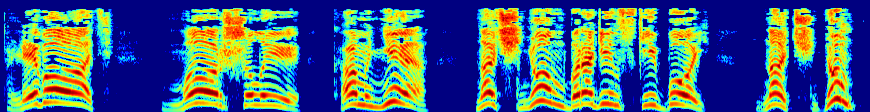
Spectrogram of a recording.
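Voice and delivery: loud, high, slow battle cries; rallying shout. A narrator's reading. Napoleon rallies marshals for Borodino, loud defiant shouting. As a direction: fire off each command as a big cry.

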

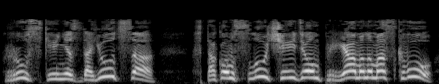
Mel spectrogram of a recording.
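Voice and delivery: high, ringing declamation; shouted proclamation. A narrator's reading. Napoleon orders march on Moscow, high rallying shout. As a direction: proclaim it boldly to the marshals. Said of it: "крикнул Наполеон".

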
